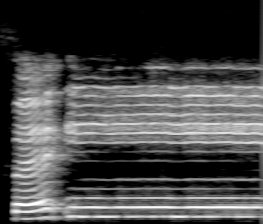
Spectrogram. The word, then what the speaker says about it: فَإِن: باللہ من الشیطان الرجیم، بسم اللہ الرحمن الرحیم۔ فَإِن يَكُن مِّنكُم مِّائَةٌ صَابِرَةٌ يَغْلِبُوا مِئَتَيْنِ۔ سب سے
